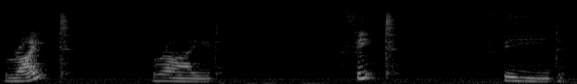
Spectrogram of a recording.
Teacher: just make the vowel sound longer before the voiced sound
